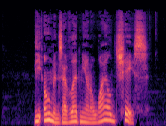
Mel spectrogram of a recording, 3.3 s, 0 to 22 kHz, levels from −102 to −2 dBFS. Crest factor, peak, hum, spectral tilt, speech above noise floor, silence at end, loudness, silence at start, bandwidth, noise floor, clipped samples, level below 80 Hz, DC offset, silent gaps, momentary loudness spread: 20 dB; -8 dBFS; none; -4.5 dB/octave; 52 dB; 0.4 s; -26 LUFS; 0.7 s; 16 kHz; -78 dBFS; under 0.1%; -62 dBFS; under 0.1%; none; 7 LU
